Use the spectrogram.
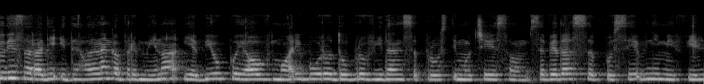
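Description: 4-bit ADPCM compression runs through the whole speech clip. Each sample is coded as a coarse 4-bit step away from a predicted value, with the step size adapting on the fly, so the quantisation error becomes broadband noise that rises and falls with the speech level. It is plainly audible as a gritty hiss riding on every loud syllable and roughness on sharp onsets. Nothing above 10.6 kHz survives, which points to a bitrate of about 89 kbps.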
